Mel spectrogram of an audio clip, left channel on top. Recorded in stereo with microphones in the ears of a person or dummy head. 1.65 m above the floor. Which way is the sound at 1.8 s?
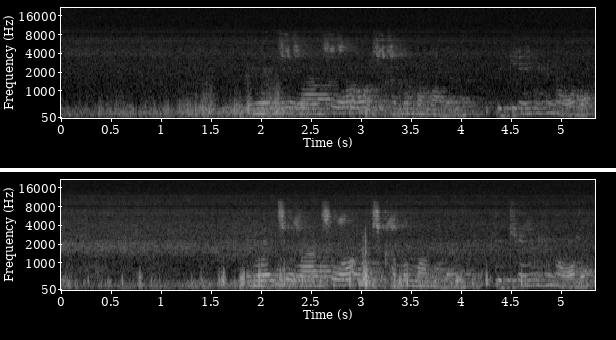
40° right (ahead or behind).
